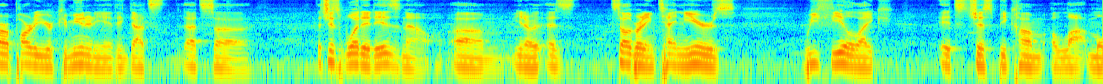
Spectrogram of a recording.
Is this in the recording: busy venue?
yes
